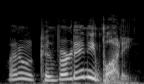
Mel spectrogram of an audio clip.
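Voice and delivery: high-pitched loud denial; mock protest. Host answering a critic's email, mock protest.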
